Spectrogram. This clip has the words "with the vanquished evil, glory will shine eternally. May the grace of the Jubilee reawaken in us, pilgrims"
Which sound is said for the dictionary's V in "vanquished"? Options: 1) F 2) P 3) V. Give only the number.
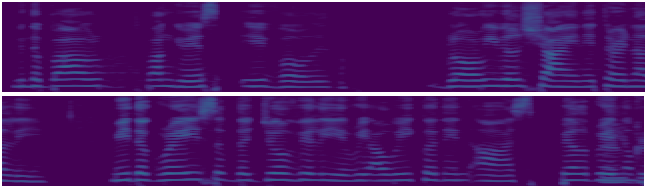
2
